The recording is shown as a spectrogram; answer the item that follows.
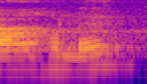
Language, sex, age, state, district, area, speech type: Assamese, female, 30-45, Assam, Dhemaji, urban, spontaneous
